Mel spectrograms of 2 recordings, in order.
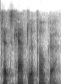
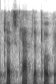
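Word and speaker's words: Tezcatlipoca: of tetsuka i'm gonna i don't know how to pronounce that it's spelled in here t-e-z c-a-t l-i-p-o-c-a tits cap la the teachings of tetzkatlipoca soon escaped from the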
